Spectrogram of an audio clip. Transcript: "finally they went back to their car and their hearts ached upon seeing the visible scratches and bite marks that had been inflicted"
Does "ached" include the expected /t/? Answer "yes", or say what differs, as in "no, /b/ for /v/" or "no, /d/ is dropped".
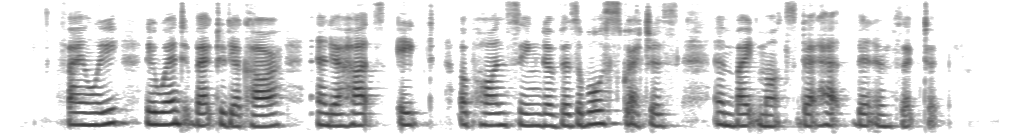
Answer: yes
